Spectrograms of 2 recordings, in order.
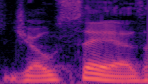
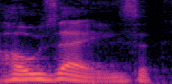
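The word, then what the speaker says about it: Joses: Mary Magdalene and the Mary of uh, mother the, and the mother of Joe Joe says it's Joe says I looked it up to pronounce it right not not Jose's Joe says were looking to see where he was laid.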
